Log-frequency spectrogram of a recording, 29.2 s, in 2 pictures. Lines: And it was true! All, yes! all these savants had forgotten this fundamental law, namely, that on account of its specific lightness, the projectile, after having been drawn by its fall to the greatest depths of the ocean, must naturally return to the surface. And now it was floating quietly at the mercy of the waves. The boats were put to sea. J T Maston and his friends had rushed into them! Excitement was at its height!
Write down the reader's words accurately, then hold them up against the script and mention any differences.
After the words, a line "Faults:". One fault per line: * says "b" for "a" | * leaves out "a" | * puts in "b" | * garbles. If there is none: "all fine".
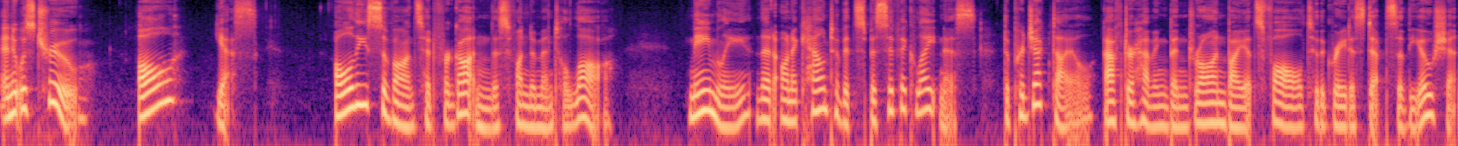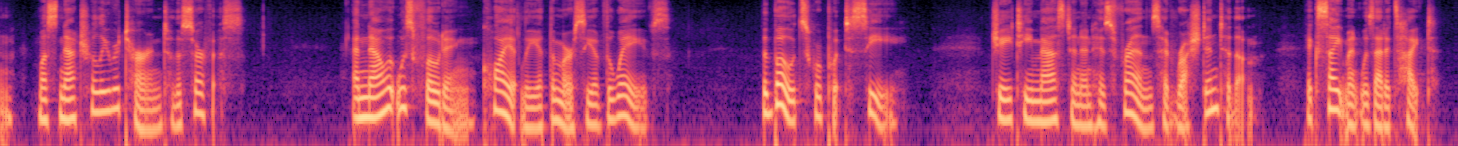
And it was true! All, yes! all these savants had forgotten this fundamental law, namely, that on account of its specific lightness, the projectile, after having been drawn by its fall to the greatest depths of the ocean, must naturally return to the surface. And now it was floating quietly at the mercy of the waves. The boats were put to sea. J T Maston and his friends had rushed into them! Excitement was at its height!
Faults:
all fine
